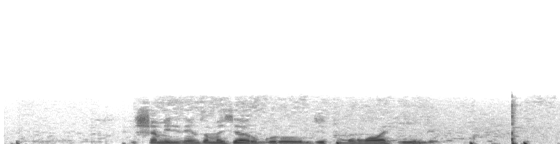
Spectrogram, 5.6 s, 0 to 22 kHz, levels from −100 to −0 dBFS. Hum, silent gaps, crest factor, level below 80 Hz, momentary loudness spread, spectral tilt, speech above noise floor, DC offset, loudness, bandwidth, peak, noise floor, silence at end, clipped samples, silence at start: none; none; 18 dB; -64 dBFS; 15 LU; -7.5 dB/octave; 38 dB; under 0.1%; -34 LUFS; 7.6 kHz; -16 dBFS; -70 dBFS; 0.35 s; under 0.1%; 0.15 s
